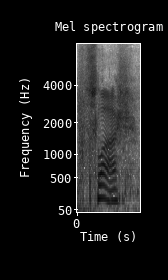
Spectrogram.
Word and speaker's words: Schloss: i'm not german but slosh i might be mispronouncing it is the german word for castle and the reason is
